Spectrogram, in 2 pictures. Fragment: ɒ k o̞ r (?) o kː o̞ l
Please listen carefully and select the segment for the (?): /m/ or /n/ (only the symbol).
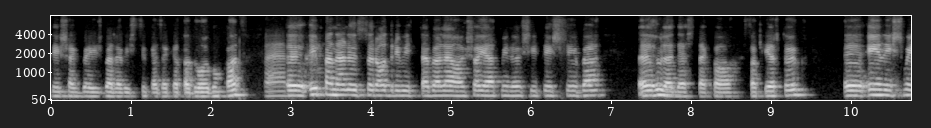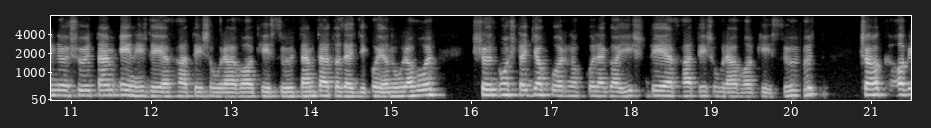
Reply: n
